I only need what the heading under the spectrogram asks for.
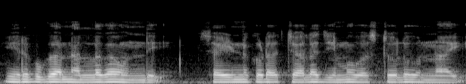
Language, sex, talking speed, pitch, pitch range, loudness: Telugu, male, 130 wpm, 110 Hz, 105-115 Hz, -15 LUFS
